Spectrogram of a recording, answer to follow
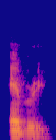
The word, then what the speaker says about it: every: For example, the first is every, you pronounce every.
